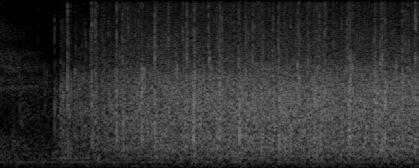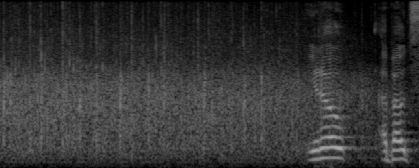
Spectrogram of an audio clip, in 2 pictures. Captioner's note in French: Applaudissements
